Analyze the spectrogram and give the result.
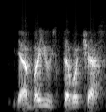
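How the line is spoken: Plain. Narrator (Russian): сказал он

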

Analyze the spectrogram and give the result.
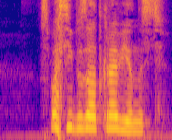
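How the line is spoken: Laughing. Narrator (Russian): Васильев засмеялся

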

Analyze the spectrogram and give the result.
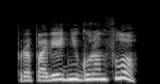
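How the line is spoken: Exclaimed. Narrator (Russian): воскликнул Генрих

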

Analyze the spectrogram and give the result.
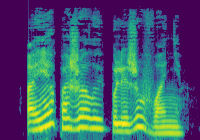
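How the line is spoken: Cheerful female reply. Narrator (Russian): бодро откликнулась она

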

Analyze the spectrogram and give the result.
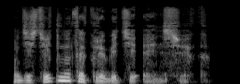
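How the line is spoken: Quiet question. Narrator (Russian): Эдвард тихо спросил

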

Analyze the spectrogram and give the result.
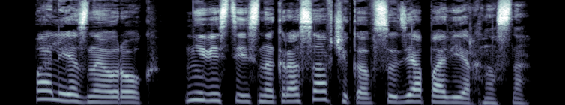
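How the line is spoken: Sigh. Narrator (Russian): вздохнула Лая

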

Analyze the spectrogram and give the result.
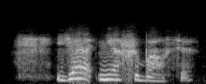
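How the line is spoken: Whisper. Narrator (Russian): прошептал

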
